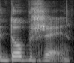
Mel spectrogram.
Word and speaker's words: dobře: Y en checo se dice dobře. Dobře. Ajá. O sea, es el j con la r. Ajá, es combinación ž y r.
